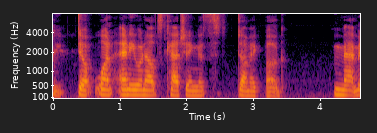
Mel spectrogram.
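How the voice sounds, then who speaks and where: A female-sounding voice is put on as a character. It is raspy and sits at a middle pitch. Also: fairly slow pace. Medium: actual play. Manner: flustered, officious.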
